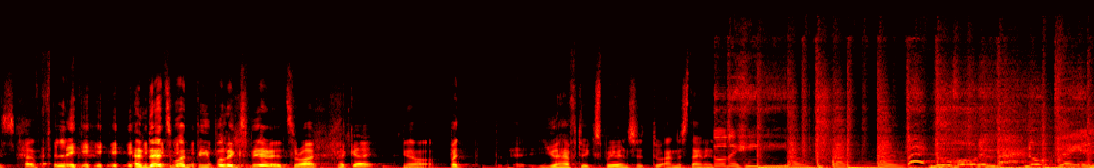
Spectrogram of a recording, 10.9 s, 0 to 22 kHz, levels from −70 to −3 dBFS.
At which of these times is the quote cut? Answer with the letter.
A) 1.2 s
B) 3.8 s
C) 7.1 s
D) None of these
C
